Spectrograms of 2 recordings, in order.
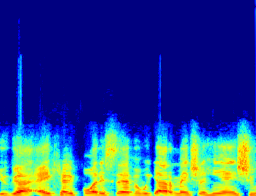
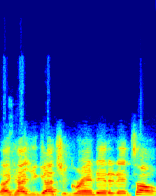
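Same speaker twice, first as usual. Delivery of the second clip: plain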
